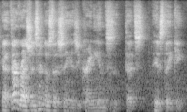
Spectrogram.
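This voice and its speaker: A man hosting a casual political podcast conversation, relaxed and agreeable, with lots of filler words. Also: mid-range voice, normal speed, creaky. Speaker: podcast host. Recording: echoey room with faint noise.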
